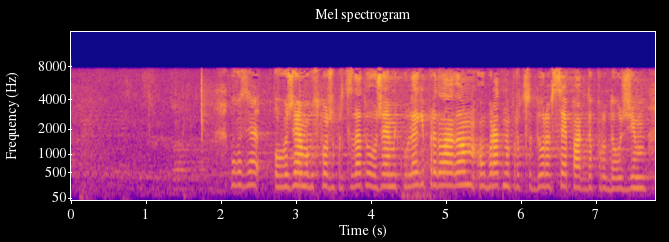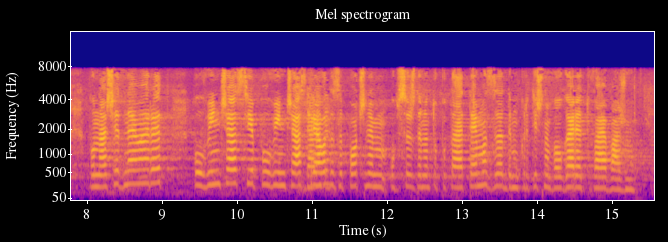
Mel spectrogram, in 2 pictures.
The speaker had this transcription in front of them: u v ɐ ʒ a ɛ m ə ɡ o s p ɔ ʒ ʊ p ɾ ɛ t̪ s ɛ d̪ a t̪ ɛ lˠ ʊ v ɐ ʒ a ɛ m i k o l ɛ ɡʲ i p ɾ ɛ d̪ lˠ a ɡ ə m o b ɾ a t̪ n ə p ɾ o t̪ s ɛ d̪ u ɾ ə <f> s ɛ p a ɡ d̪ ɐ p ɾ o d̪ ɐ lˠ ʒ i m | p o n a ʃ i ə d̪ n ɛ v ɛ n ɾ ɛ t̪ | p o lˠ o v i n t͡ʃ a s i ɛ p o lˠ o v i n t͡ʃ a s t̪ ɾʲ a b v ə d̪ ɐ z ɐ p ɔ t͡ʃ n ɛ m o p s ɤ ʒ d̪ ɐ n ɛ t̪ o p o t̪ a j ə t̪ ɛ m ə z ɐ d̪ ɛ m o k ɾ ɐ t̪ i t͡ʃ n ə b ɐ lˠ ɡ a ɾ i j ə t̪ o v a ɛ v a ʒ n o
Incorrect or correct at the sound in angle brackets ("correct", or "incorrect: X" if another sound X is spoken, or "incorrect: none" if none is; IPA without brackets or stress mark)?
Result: correct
